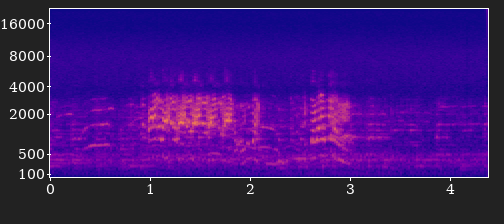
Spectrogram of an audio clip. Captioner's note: quacking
